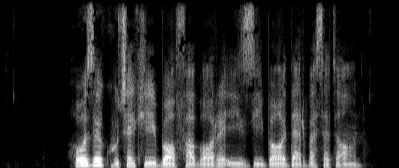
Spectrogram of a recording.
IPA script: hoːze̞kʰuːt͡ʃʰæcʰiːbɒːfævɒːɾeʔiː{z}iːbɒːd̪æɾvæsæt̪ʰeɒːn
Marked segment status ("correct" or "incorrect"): correct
